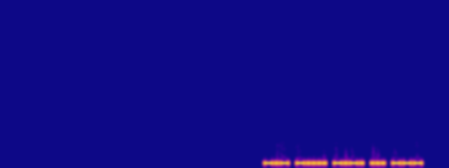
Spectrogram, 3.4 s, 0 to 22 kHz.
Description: Morse code, heard as a keyed tone, about 58 wpm, 700 Hz. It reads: K6CSO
